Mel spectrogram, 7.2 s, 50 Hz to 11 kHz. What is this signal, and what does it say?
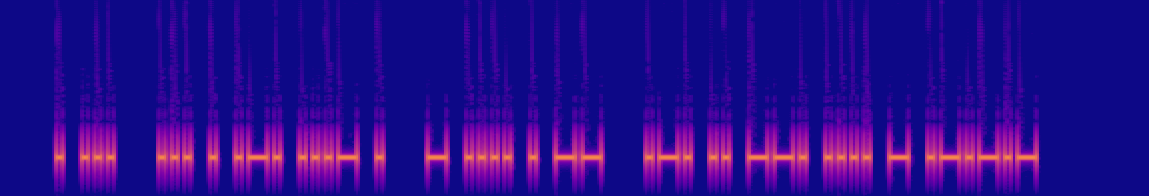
Morse code, heard as a keyed tone, about 32 wpm, 700 Hz. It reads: ES SERVE THEM RIGHT.
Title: Sentences from Top 400 Words and Abbreviations 30wpm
